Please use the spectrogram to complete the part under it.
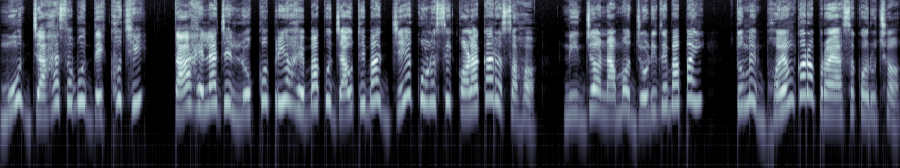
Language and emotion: Odia, angry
